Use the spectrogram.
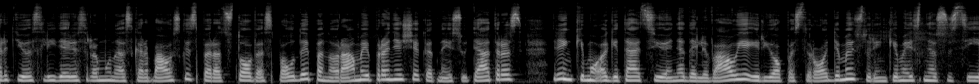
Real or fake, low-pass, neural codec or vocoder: real; 19.8 kHz; none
